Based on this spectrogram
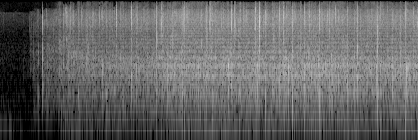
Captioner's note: applause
